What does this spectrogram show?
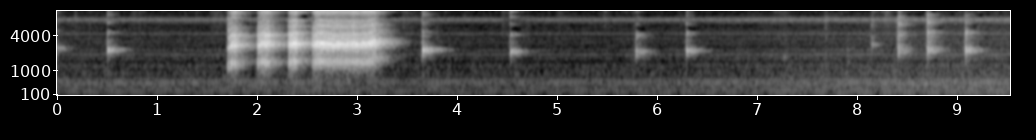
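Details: Ashy drongo calling strangely: a burst of four harsh rasping notes, the last long and buzzy, then widely spaced single sharp chirps and a closing trio of chirps over faint hum.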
